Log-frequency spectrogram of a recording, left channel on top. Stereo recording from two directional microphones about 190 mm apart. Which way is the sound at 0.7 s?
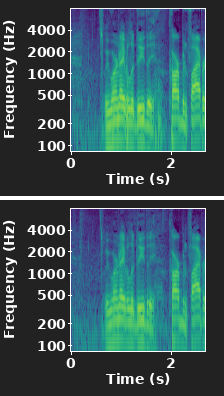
55° left (ahead or behind).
